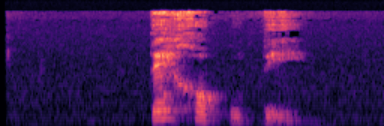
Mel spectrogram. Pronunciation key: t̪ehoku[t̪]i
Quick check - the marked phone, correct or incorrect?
correct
